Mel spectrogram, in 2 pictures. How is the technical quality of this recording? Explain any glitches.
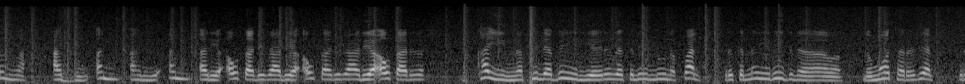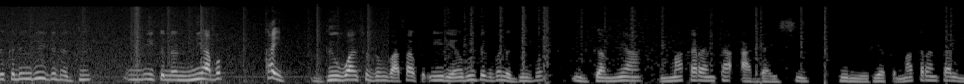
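One glitch stands out. The room's background noise sits about 16 dB below the speech, but the fault lies elsewhere.

From 13.54 s to the end at 19.30 s there is overdone noise removal. A noise reducer set far too hard cuts individual frequency bands whenever they approach its noise estimate. Quiet parts of the speech vanish with them. The background drops and breaks up, flecked with twinkling specks.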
